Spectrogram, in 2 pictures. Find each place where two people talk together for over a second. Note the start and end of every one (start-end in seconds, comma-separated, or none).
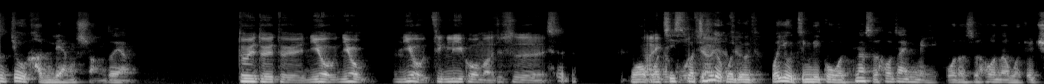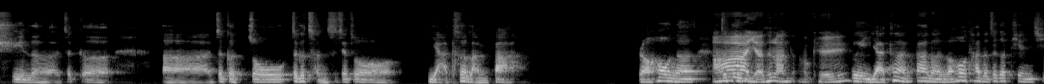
6.4-7.6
